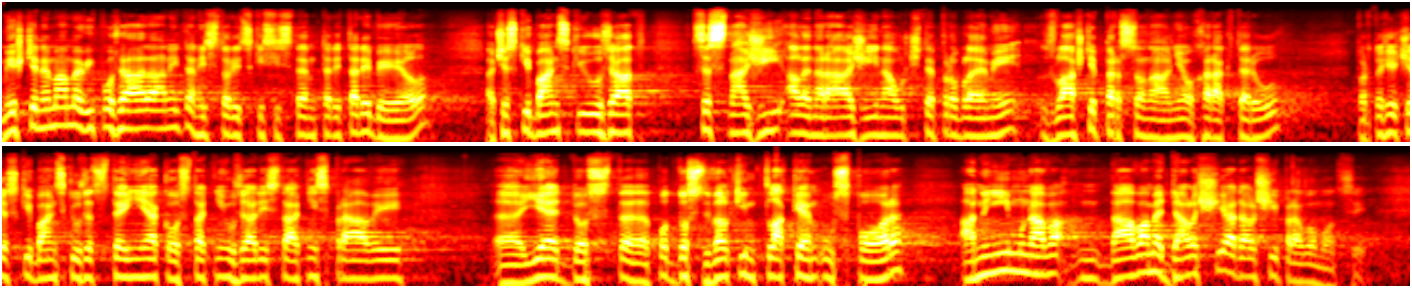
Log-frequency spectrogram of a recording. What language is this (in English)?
Czech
